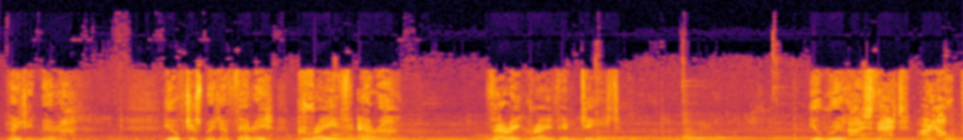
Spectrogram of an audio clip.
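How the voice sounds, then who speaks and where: Pompous threatening lord in a game, very gravelly, swoopy pitch, loud music. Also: male voice, wildly swooping pitch, slow, pauses often, exaggerated voice. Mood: cold, threatening. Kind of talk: video game dramatic acting.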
